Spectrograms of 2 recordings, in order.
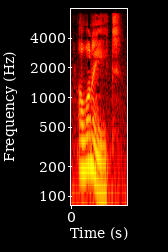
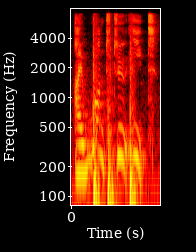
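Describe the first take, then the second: First: The words run together in relaxed speech. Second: Each word is said separately and carefully. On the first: The speaker calls it right. "more naturally you would say" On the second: The speaker calls it wrong. "Children usually speak like this"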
